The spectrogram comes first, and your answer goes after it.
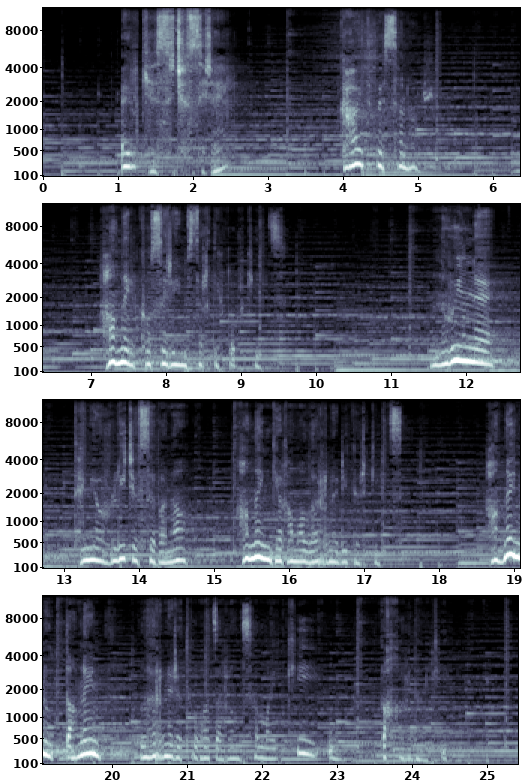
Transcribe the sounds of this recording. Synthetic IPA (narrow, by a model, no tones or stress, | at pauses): ɛlkʰɛst͡ʃʰə̥siɾɛl | ɡ̥ʰɑɑjt̪pɛshənɑɾ | hɑnɛlkʰɔsɛɾimsəɾt̪iχɔvkʰit͡sʰ | nujnːɛ | t̪ʰɛmiɔɾlit͡ʃəsɛvɑnɑ | hɑnɛnɡɛʁɑmɑlɛrnɛɾiɡəɾkit͡sʰ | hɑnɛnut̪ɑnɛn | lərnɛɾət̪ʰɔʁɑt͡sɑrɑnt͡sʰhəmɑjkʰiu | kɑχɑrd̪ɑŋkʰi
